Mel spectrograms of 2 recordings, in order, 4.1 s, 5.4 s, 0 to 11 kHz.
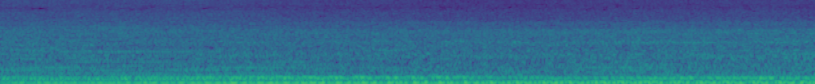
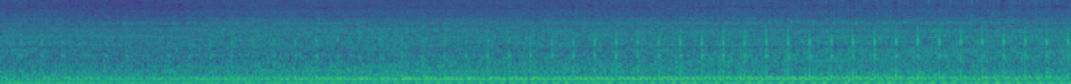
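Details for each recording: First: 1969 Gloria supercharged V8, first proper start, running with a blank-off in place of a catch can; deep, even idle with a steady low rumble and no knocks or ticks; engine sounds healthy. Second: 1969 Gloria supercharged V8, first proper start: steady idle with a regular knock about twice a second; sounds like a blown rod bearing but is the cam cover baffle slapping.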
